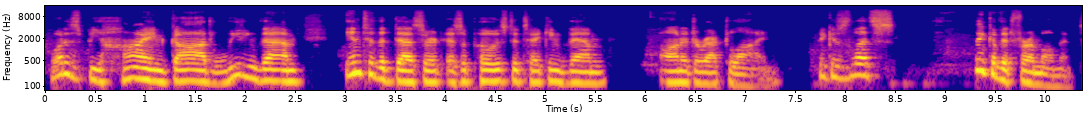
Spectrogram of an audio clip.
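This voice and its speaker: A man leading a virtual Torah study group over a video call, animated and playful, acting out the voices in the stories he tells. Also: medium pitch, a little slow. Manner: animated, acts out voices in quotes.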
